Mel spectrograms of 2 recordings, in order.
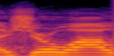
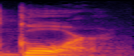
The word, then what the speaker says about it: Giroir: incredible human being but he could not pronounce cajun names at all so uh zhirohua was completely out of his vocabulary so he decided my name was gore and uh and and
